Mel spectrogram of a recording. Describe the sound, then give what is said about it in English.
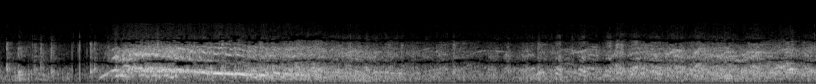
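Several men loudly imitate horses, voicing a long descending whinny followed by a steady, overlapping jumble of neighing and snorting noises that continues throughout. “You look almost like horses, boys.”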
